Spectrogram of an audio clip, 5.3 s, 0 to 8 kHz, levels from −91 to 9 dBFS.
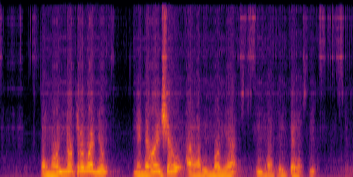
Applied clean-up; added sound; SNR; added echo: neural separator model SepFormer DNS4.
